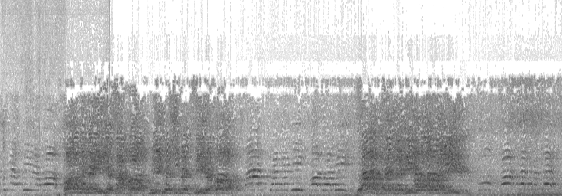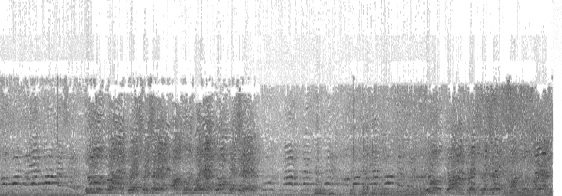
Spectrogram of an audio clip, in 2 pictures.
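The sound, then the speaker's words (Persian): Protesters chant slogans at a rally of Iranians in Seoul, South Korea, a large crowd shouting loud rhythmic phrases in unison, continuous and dense throughout with brief dips between chants. “این صدای معترضان در سئول پایتخت کره جنوبی بود”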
